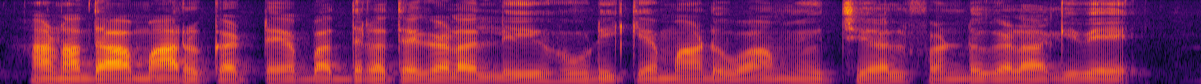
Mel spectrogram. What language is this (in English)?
Kannada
